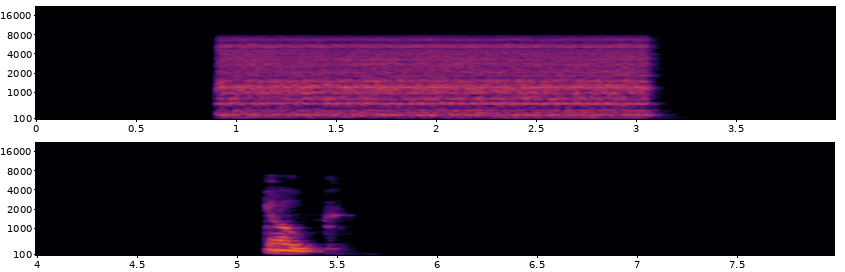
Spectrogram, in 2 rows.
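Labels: At 0.9 seconds, the sound of an aircraft engine is heard. Then, at 5.1 seconds, someone says "dog."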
